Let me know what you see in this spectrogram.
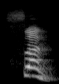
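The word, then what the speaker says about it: son: only only ठीक है अब ओ की ए साउंड देखते हैं एस ओ एन सन सन आ रही है सन अ की साउंड आ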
